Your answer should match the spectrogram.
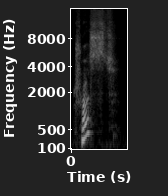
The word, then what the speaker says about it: TRST: And then the cover's a little much, but this is, I pronounce it Trust. It's TRST.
